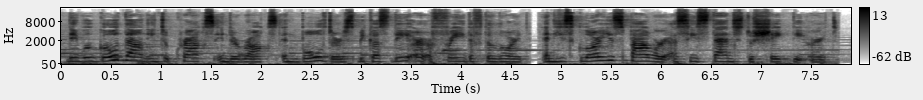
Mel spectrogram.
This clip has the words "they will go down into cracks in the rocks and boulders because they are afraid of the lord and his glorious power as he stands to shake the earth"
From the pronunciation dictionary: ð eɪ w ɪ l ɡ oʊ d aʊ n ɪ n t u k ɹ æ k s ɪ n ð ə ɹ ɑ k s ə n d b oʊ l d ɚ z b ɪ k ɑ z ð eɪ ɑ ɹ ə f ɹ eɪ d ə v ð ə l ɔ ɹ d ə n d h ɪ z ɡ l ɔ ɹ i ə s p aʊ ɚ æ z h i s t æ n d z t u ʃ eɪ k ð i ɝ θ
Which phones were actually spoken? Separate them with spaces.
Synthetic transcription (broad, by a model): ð eɪ w ɪ l ɡ oʊ d aʊ n ɪ n t u k ɹ æ k s ɪ n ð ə ɹ ɑ k s ə n d b oʊ l d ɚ s b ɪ k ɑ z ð eɪ ɑ ɹ ə f ɹ eɪ d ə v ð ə l ɔ ɹ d ə n d h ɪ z ɡ l ɔ ɹ i ə s p aʊ ɚ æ s h i s t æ n d s t u ʃ eɪ k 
